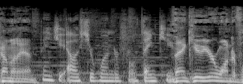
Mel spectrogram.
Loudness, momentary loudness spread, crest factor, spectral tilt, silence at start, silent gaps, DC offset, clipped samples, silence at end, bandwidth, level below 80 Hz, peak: -16 LUFS; 5 LU; 16 dB; -4.5 dB/octave; 0 s; none; under 0.1%; under 0.1%; 0 s; 16.5 kHz; -38 dBFS; 0 dBFS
